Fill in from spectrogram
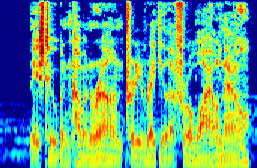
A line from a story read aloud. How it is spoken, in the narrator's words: he said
